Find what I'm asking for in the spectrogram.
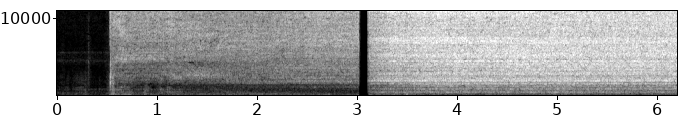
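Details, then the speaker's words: Freightliner truck losing air while driving, even after its quick release valve was replaced: silence, then a sharp continuous hiss from that valve once the parking brake is released; leak suspected from a failed brake chamber. "replacing the valve did not work and this method we have air coming out of this air valve right here which runs into our brake cars so that's only telling me that we have a bad brake pod somewhere"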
